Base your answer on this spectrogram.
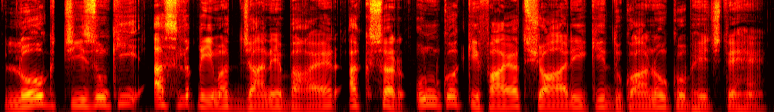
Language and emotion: Urdu, neutral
